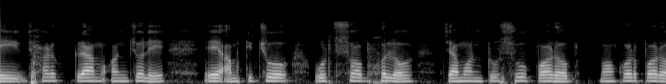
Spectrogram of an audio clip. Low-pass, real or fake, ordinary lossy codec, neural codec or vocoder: none; fake; none; codec, 16 kHz, 8 kbps, FreqCodec, larger model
